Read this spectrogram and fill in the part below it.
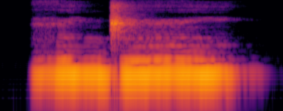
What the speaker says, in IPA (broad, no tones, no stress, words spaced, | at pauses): ɦejnd͡ʒẽːj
